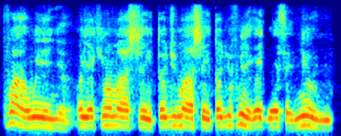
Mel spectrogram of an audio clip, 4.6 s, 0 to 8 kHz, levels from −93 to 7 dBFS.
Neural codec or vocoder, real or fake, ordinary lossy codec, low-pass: none; real; AAC, 48 kbps; 7.2 kHz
